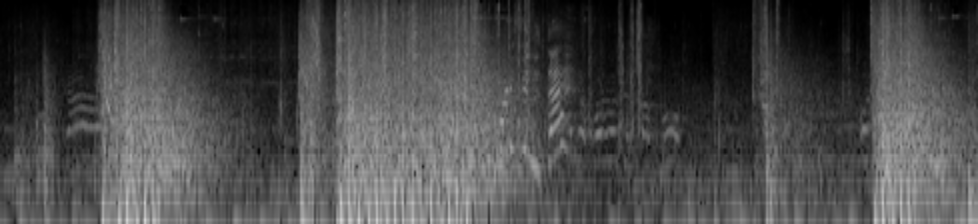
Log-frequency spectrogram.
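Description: A rifle fires rapid bursts of loud shots that echo off the walls.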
